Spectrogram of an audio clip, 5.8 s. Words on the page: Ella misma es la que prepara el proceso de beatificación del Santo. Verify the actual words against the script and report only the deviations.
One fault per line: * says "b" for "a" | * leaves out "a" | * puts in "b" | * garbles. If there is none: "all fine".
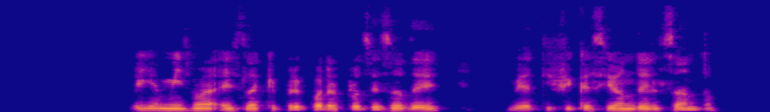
all fine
